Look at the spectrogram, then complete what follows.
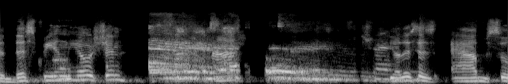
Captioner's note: children chattering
